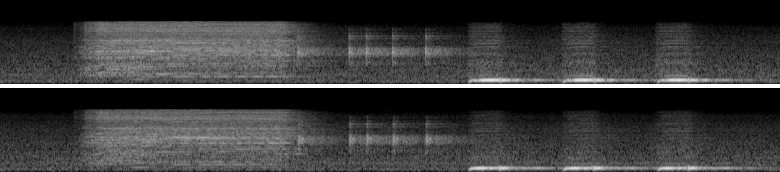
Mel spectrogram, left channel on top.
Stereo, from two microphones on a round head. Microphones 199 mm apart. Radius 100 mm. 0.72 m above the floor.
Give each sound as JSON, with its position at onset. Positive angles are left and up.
{"t": 0.7, "sound": "a blender", "side_deg": 50, "distance_m": 3.0}
{"t": 3.0, "sound": "typing on a keyboard", "side_deg": 50, "distance_m": 2.5}
{"t": 4.7, "sound": "a phone buzzing", "side_deg": 85, "distance_m": 1.5}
